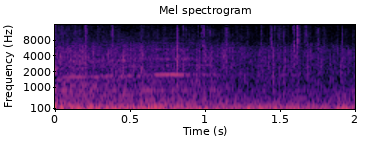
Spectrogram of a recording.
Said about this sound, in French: Le feu déchaîné fait rage à travers les bancs et les rames et les peintures des poupes de sapin.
